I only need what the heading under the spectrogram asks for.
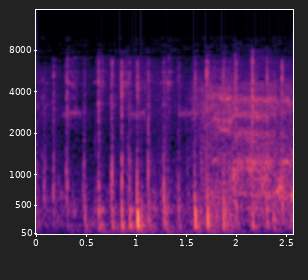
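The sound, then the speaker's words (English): Horses' hooves clip-clop at a steady walk as a mounted troop rides forward in pairs, many overlapping hoofbeats from several animals, with a hiss of ambient noise rising toward the end. “Prepare to mount. Mount. Forward. By twos. At the walk.”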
